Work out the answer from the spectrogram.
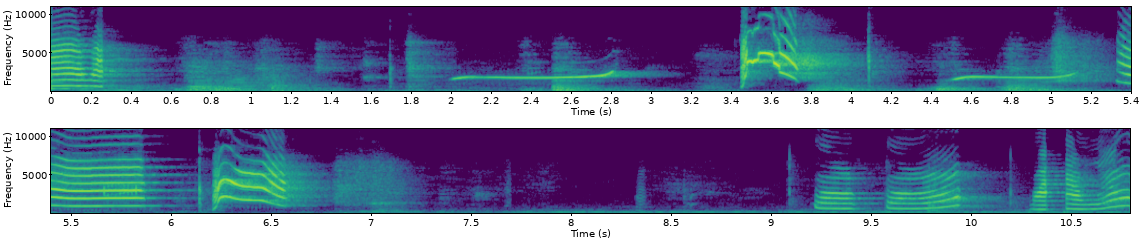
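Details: Indian ringneck parrot kept as a pet, talking and repeating "mommy" in bursts: short rising whistles, a shrill squawk, then clusters of quick nasal speech-like syllables with pauses in between.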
